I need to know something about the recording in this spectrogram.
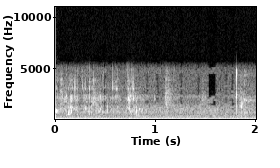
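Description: Shallow seawater sloshing and trickling as a hand swishes a crusty coin through it to rinse it, over a steady low hum.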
